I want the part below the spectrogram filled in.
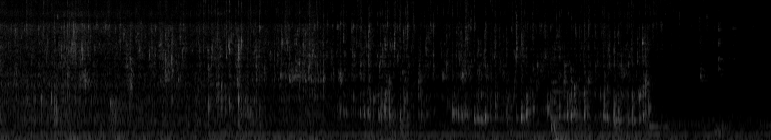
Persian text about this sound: و بعد بهش آب اضافه میکنیم.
